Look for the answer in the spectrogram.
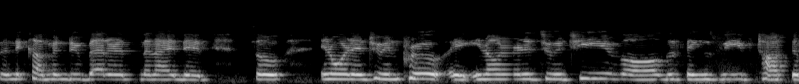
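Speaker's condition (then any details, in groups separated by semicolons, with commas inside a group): Cerebral palsy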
